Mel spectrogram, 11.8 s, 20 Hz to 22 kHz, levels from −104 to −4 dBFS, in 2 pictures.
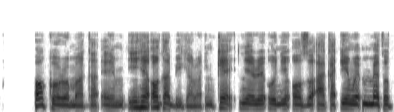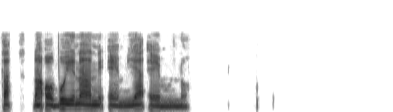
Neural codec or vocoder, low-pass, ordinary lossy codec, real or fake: codec, 16 kHz, 8 kbps, FreqCodec, larger model; 7.2 kHz; none; fake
